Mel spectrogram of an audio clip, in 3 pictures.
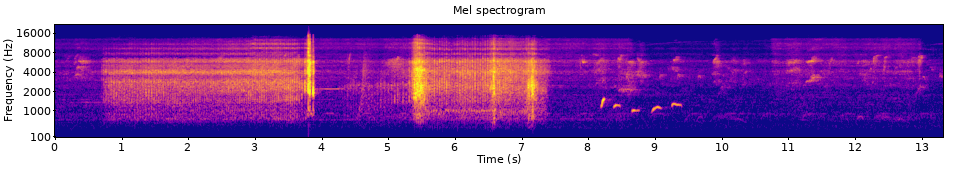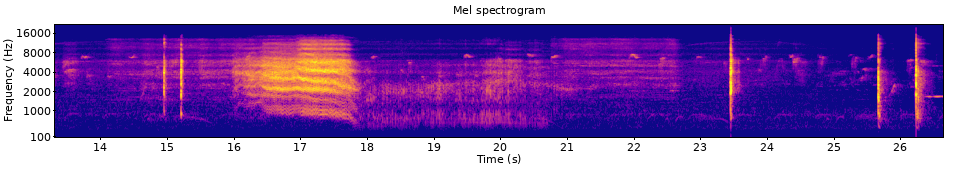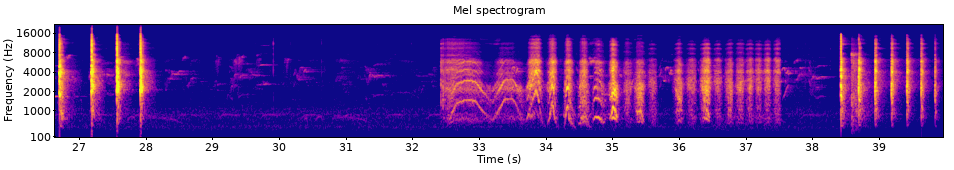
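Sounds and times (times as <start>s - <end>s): loud pitched whirr: 0.0s - 8.8s, 15.6s - 22.6s, 32.4s - 37.6s
bird mimicking power tool whirring: 0.0s - 9.4s, 10.8s - 23.6s, 32.4s - 37.8s
bird chirps: 7.9s - 9.5s
sharp knocks: 38.4s - 39.9s.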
